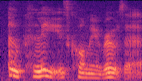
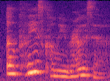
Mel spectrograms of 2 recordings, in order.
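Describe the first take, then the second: First: It is read in the posh man's character voice. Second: It is read in a young woman's character voice. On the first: The speaker calls it wrong. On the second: The speaker calls it right.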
